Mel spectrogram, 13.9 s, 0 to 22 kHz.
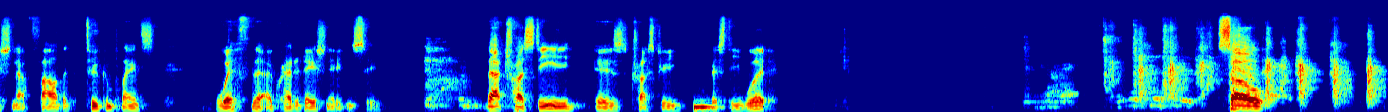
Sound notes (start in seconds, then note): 11.0 scattered applause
